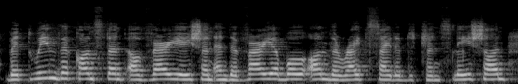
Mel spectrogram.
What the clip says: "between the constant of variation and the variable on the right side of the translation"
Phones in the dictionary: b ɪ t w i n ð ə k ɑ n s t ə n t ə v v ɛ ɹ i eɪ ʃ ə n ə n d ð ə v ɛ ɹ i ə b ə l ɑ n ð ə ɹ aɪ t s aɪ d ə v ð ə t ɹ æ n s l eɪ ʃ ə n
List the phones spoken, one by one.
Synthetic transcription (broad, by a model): b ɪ t w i n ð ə k ɑ n s t ə n t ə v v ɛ ɹ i eɪ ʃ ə n ə n d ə v ɛ ɹ i ə b ə l ɑ n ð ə ɹ aɪ t s aɪ d ə v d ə t ɹ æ n s l eɪ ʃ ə n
